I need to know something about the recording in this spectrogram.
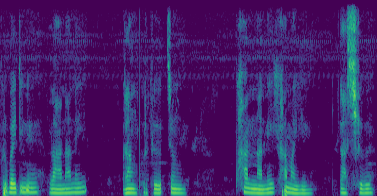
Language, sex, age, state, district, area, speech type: Bodo, female, 45-60, Assam, Baksa, rural, spontaneous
